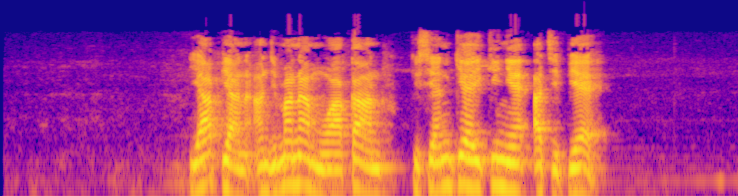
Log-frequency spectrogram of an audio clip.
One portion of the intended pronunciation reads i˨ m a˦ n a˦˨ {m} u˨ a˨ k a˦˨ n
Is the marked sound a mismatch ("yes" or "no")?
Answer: no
